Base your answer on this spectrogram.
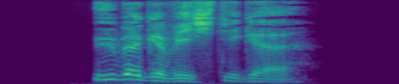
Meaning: inflection of übergewichtig: 1. strong/mixed nominative/accusative feminine singular 2. strong nominative/accusative plural 3. weak nominative all-gender singular
- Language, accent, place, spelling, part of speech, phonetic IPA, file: German, Germany, Berlin, übergewichtige, adjective, [ˈyːbɐɡəˌvɪçtɪɡə], De-übergewichtige.ogg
